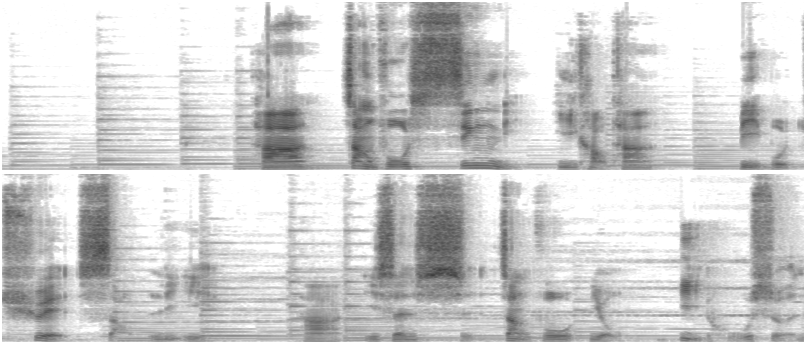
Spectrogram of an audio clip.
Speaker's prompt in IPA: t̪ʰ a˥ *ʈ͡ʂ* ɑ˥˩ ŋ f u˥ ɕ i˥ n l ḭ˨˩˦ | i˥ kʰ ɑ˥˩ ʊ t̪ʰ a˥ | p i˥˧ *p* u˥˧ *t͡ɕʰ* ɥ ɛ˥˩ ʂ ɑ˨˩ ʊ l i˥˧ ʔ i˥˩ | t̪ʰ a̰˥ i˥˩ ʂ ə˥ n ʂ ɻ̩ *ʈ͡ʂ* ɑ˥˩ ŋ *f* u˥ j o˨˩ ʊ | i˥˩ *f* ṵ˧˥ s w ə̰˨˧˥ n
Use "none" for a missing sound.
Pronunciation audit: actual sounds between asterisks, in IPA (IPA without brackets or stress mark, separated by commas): ʈ͡ʂ, p, t͡ɕʰ, ʈ͡ʂ, f, x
